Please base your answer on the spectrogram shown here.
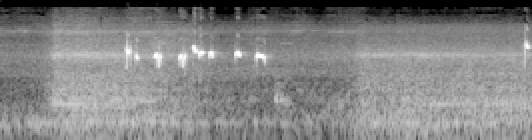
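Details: Blue-winged leafbird, locally cucak wilis or rengganis, in a lively lure recording: a quick run of about ten short, clear whistled notes that dip and flick, then a final single note, over a steady hiss and faint low hum.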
